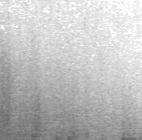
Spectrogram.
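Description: Thunder sound effect: a loud crash of rumbling noise that fades away over about three seconds, with a short thud near the end.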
